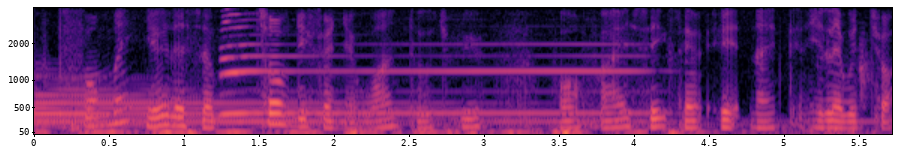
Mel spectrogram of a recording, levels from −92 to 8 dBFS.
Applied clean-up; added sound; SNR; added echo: none; Wind instrument, woodwind instrument + Harp; 2 dB; none.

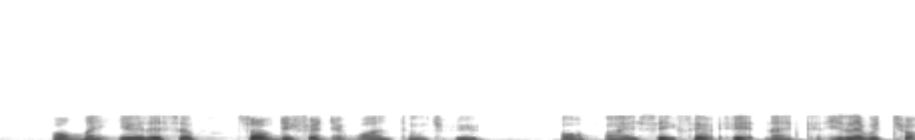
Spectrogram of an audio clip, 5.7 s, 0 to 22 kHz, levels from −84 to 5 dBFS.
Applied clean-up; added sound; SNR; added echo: neural mask model DeepFilterNet 3.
